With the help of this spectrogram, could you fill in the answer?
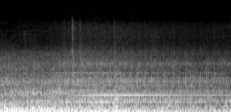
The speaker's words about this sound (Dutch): Dan hoor je hem ook eh, de hydrauliekpomp aanstaan.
